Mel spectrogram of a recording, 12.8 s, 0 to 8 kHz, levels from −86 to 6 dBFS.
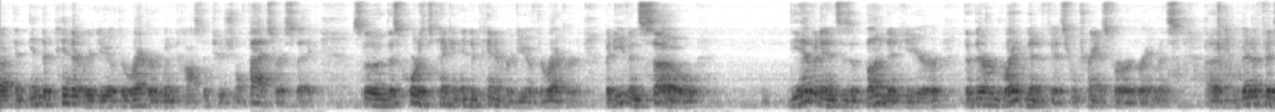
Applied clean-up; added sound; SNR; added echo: none; none; none; reverberation time 0.6 s.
